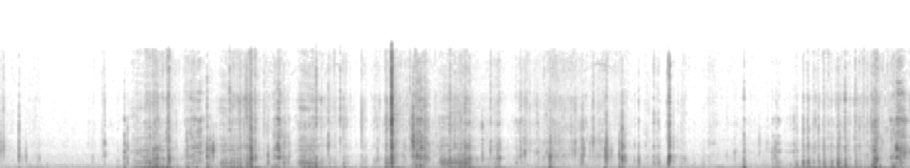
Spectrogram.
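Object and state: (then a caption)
Dry bar soap being shaved. A hand-sized, rectangular, dry white bar of soap held in one hand is shaved with a black-bladed utility knife, producing soap curls. The clip has a series of dry, crunchy scraping strokes with sharp, bright clicks as the blade bites and catches, separated by short quiet gaps.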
